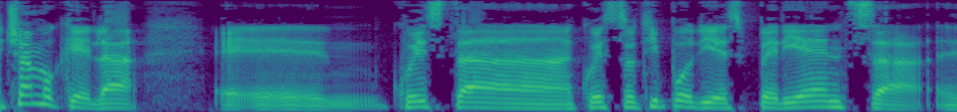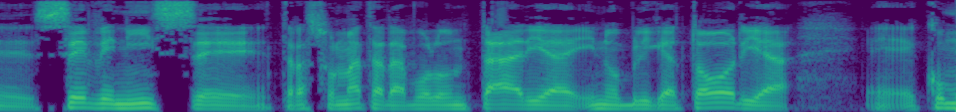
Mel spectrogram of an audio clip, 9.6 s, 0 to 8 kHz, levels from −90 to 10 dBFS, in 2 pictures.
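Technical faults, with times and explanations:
No technical faults are audible in this speech recording.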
